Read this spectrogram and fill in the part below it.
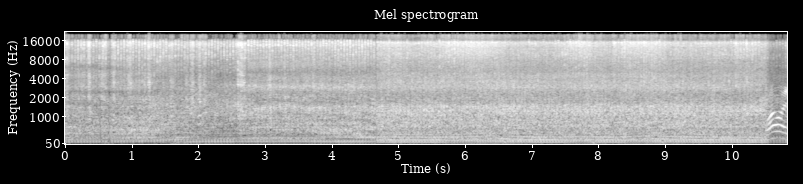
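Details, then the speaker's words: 1996 Murray 22-inch mower, single-cylinder, revived after 10 years dormant, running in a cold Michigan shop after PB Blaster in the cylinder: steady chugging, speed drifting slightly, no misses or knocks; runs fine. "it rattles up okay pretty good. Doesn't sound bad. We'll see if that snow clears out of it a little bit. She don't sound too bad."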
